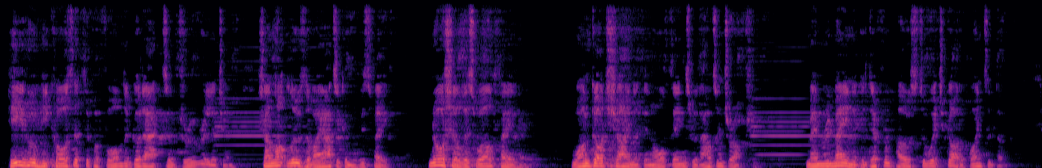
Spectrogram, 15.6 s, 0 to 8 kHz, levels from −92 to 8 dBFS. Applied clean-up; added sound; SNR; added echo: classical method WPE with log-MMSE.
